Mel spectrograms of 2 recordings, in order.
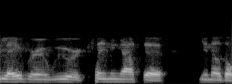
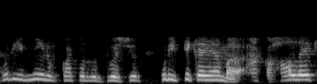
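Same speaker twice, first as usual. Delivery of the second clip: imitating an indignant South El Paso customer, higher pitch; South El Paso accent, pissed off; 7 semitones higher, faster than usual. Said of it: "the South El Paso accent and everything".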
